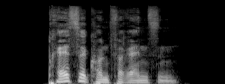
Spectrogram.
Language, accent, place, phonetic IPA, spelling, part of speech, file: German, Germany, Berlin, [ˈpʁɛsəkɔnfeˌʁɛnt͡sn̩], Pressekonferenzen, noun, De-Pressekonferenzen.ogg
- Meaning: plural of Pressekonferenz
